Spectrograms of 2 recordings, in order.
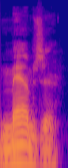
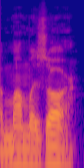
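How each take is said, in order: First: The word is said with an English pronunciation. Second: The word is said with a Hebrew pronunciation. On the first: The speaker calls it wrong. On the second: The speaker calls it right.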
